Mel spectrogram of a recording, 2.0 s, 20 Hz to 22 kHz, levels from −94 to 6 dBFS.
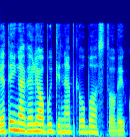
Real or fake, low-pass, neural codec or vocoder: fake; 10.8 kHz; codec, 24 kHz, 0.9 kbps, WavTokenizer, medium speech release version 2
